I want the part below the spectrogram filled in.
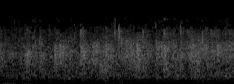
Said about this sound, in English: Let us continue clapping, please, for the President of Kenya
